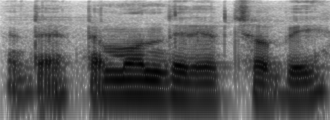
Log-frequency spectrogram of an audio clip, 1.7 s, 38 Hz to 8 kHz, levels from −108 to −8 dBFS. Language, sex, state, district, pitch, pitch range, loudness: Bengali, male, Tripura, Dhalai, 105 Hz, 100-115 Hz, -15 LUFS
